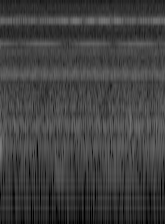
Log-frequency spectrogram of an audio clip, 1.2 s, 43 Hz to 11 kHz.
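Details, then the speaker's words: Motorola 68L11 tube radio, second-AM-radio test held near it to check its local oscillator: steady thin high whistle with fainter lower tone, heterodyne howl showing the oscillator works; moving away restores reception. "this radio is only getting signal from here now it's not it's not getting the radio station or the noise that it normally gets because this oscillator is interfering with this oscillator"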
